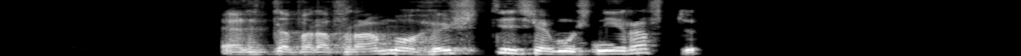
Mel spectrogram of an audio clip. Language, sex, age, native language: Icelandic, male, 70-79, Icelandic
